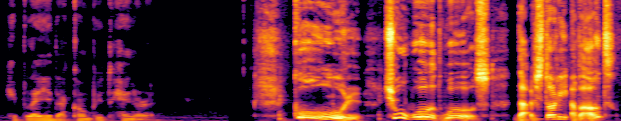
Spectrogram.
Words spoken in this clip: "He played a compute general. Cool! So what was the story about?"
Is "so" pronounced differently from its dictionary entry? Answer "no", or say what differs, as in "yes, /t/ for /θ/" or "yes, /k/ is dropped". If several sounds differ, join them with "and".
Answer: yes, /ʃ/ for /s/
